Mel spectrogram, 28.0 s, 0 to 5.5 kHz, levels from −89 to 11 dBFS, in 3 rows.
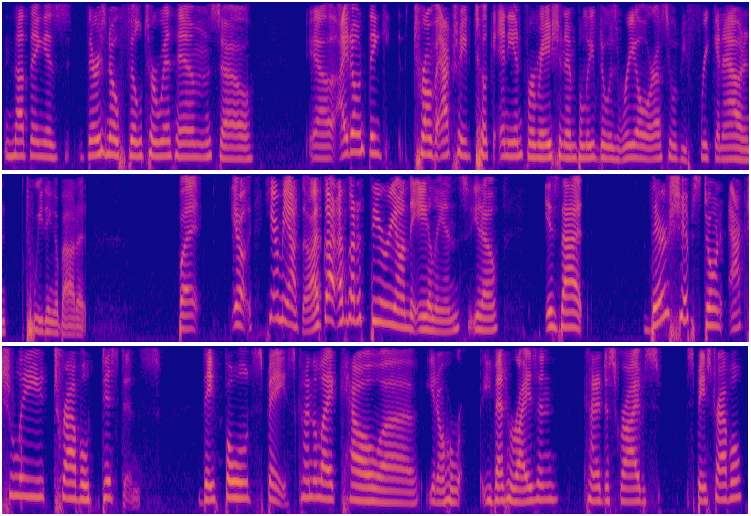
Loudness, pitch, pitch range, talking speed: -29 LUFS, 220 Hz, 195-250 Hz, 165 wpm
